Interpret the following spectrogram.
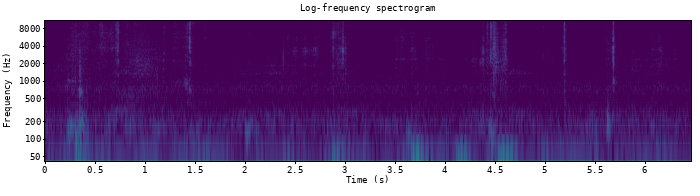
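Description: Faint rustling of paper collage pieces being handled and pressed onto a card, with a few light clicks and taps in short bursts.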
